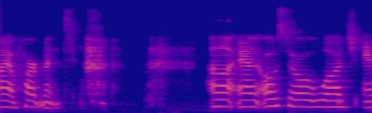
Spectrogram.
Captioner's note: laughs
